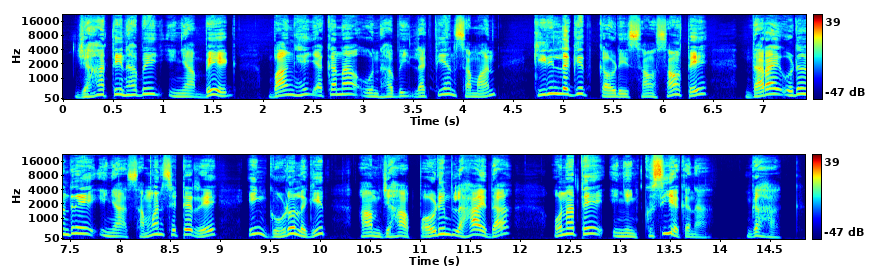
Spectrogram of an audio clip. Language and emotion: Santali, happy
